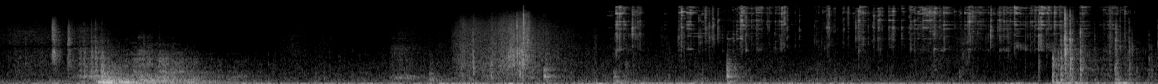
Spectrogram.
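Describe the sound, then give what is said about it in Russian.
Keys jangle and clink as someone tries them one after another in a locked door. The metallic rattles come in irregular bursts over several seconds, some sharp and some softer. “подбирает ключ закрытой двери.”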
